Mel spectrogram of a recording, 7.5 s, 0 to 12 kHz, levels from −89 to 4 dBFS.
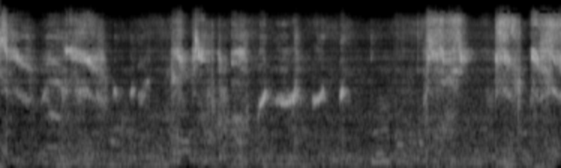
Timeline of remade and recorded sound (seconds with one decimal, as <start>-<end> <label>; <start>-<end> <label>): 0.0-7.5 remade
